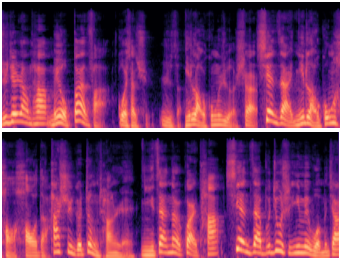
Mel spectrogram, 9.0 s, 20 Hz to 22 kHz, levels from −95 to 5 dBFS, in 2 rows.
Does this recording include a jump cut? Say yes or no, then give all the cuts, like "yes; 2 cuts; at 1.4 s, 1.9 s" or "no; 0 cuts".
yes; 3 cuts; at 2.5 s, 6.3 s, 7.5 s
